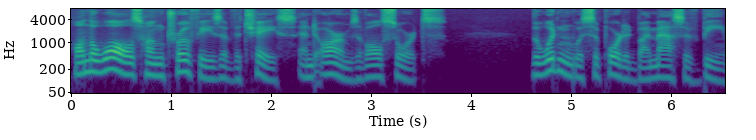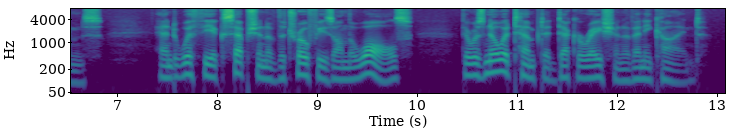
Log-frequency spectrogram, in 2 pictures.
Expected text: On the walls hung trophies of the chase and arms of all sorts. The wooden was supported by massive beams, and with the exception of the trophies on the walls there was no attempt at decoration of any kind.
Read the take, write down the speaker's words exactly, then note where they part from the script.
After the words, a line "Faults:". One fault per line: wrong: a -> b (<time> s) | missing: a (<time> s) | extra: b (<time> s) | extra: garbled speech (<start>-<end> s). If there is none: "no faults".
On the walls hung trophies of the chase and arms of all sorts. The wooden was supported by massive beams, and with the exception of the trophies on the walls there was no attempt at decoration of any kind.
Faults:
no faults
